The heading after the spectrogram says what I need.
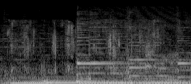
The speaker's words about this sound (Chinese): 森林里静悄悄的，连鸟儿都停止了鸣叫。唯一能听见的，只有大熊舔蜂蜜时发出的声音：吸溜，吸溜，吸溜。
